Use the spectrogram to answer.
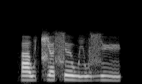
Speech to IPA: a w t͡ɕ œ s ø w i w z y

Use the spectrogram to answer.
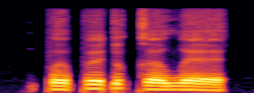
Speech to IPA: p ə p ø ɗ ʊ k ɜ w ɛ

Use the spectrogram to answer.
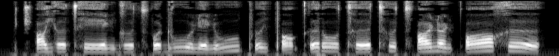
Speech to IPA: t͡ʃʼ ɒ j əː t̪ʰ eː ɳ ɡ ɵː t͡sʼ o ɖ uː ɳ e ɳ uː pʼ ɵ i̯ pʼ ɔ kʼ ə ɾ oː tʰ əː tʰ ɵ t͡sʼ ɒ ɳ ɒ ɳ pʼ ɔː x əː

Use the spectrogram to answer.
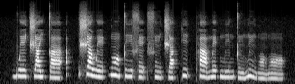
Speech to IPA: ɡ w e˧ t͡ɕ a˧ j t̪ a˨ ʔ | ɕ a˥˧ w e˨ ʔ ɡ ɔ̃˥˧ t̪ i˧ s e˨ ʔ s ĩ˨˩ t͡ɕ a˨ ʔ k i˦ ʔ pʰ a˥˧ m e˦ ʔ m i˧ n t̪ ĩ˨˩ m ĩ˥˧ ɡ ɔ̃˨˩ ɡ ɔ̃˨˩

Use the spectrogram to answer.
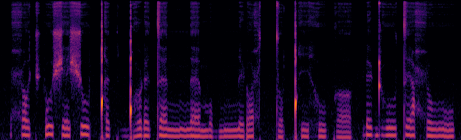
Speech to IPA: ħ o t͡ʃʼ u ʃ e ʃ u ǃʰ ɛ k ɡ͡ǃ o ɽ e t ɛ nː ɛ m o b nː i ɽ o ħ tː o ǃʰ i h u k ʌ | ɽ i ɖʱ u t e ħ u

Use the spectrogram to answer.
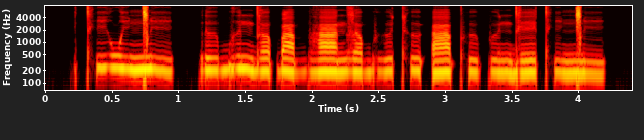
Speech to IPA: tʰ i w i ŋ͡ǀ i | ɾ ɨ b ɨ n d ɐ ɓ a bʱ a n z ɐ bʱ ʉ tʰ ʉ ʔ a pʰ ʉ p ʉ n d e tʰ i ŋ͡ǀ i

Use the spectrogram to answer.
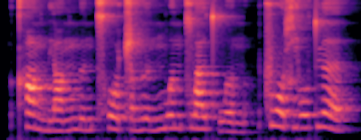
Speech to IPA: kʰ ɑ˥˨ ŋ n̪ j ɑ˨˦ ŋ n̪ y˨˦ n t͡sʰ o˧ ʊ̯ ʈ͡ʂ ə˨˦ n l y˨˦ n n̪ w ə˦ n t͡s w a˦ ɪ̯ t̪ʰ w ə˨˩ n | ʈ͡ʂ w ɔ˥˨ ɕ j o˦ ʊ̯ t̪ ɥ ɛ˥˨

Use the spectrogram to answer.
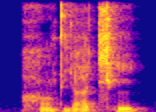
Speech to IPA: h ɔ̃˧ t̪ j a˨˩ t͡ɕʰ ĩ˦

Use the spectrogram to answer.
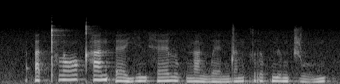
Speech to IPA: ʔ a˦˥ t̚ pʰ l ɔː˥˩ kʰ a˥˩ n ʔ ɛː˨˩ j i˧ n h ɛː˦˥ l u˨˩ k̚ ŋ a˨˩ ŋ w ɛː˩˦ n d a˦˥ n k r o˦˥ k̚ n ɯ˧ ŋ t͡ɕ uː˩˦ m

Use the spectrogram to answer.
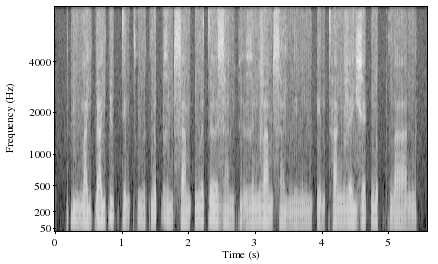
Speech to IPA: ɗ i̤˨˩ m a˧˩ j ɗ a˨˦ j ɗ ɨ˨˩ p̚ t̪ ḛ˧˨ m t̪ʰ ṳ˨˩ ə̯ k w ə˦˥ p̚ ɣ ə̤˨˩ m s a˧ m ʔ u˨˦ ə̯ t̪ əː˧ z a̤˨˩ n k ɨ̰˧˨ ə̯ ɣ ə˨˦ n v a˧ m s a̤˨˩ j n e̤˨˩ ŋ ə̤˨˩ m ʔ ḛ˧˨ m t̪ʰ a˧ ŋ v ɛ˧ j ɣ ɛ˦˥ k̚ m ə˨˩ p̚ k w a˧˩˨ n

